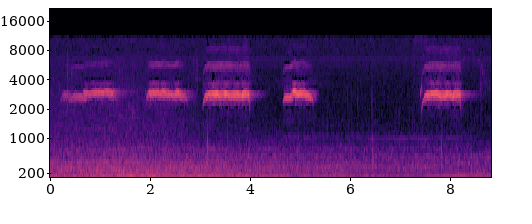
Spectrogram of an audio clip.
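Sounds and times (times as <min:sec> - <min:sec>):
whistle blasts to stop a car: 0:00.2 - 0:05.4, 0:07.4 - 0:08.5.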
